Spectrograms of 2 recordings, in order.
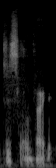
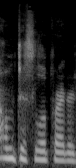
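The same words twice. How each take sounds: First: Whispered, much softer, breath only; fading whisper. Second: Said in the usual way. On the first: Retold or imitated. Boys urging each other further up the mountain, trailing off in a whisper. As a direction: let it die away to a whisper.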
